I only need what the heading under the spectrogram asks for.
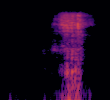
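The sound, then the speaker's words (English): A single short slurping sip of coffee, fairly quiet, swelling and fading within about half a second with no voices around it. “And if you hear sipping, guys, I'm sipping on some coffee.”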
